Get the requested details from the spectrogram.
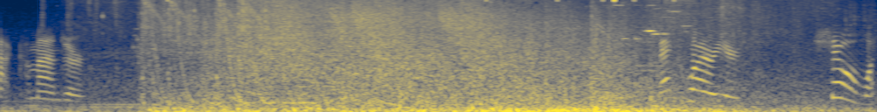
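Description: Energy weapons fire in a long, loud rushing burst.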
